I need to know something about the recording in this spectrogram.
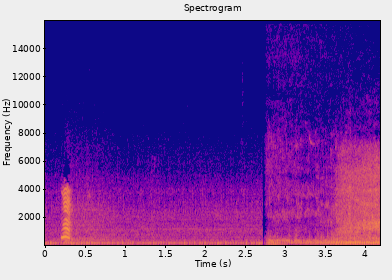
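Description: A low, steady engine hum, with a brief vocal sound just after the start. About three seconds in it gives way to a hiss that rises toward the end.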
